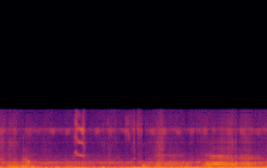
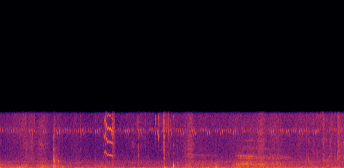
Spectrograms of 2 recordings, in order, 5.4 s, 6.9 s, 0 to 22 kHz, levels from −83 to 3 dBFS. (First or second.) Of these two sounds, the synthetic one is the first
